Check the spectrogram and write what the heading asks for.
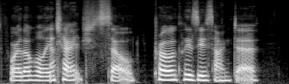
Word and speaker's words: Pro Ecclesia Sancta: You said it really fast, but it's Pro Ecclesia Sancta.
